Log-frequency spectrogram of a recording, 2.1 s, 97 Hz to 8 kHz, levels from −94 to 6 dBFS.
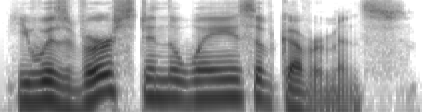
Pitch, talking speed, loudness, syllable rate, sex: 160 Hz, 225 wpm, -17 LUFS, 5.5 syllables/s, male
